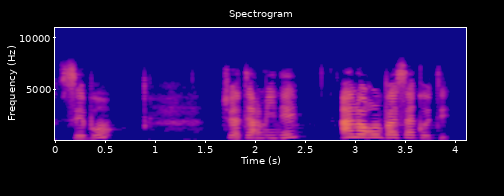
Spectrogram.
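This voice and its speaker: Woman teacher, bright higher voice, slow patient delivery for small kids. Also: steady tone. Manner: slow, patient, step-by-step instructions. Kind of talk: reading lesson for young children.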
